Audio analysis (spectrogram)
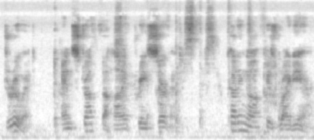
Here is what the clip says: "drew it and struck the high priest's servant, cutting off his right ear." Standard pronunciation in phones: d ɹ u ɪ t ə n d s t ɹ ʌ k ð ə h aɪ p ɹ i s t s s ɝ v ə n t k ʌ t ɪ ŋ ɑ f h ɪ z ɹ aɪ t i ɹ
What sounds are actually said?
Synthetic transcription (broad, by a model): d ɹ u ɪ t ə n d s t ɹ ʌ k ð ə h aɪ p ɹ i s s s ɝ v ə n t k ʌ t ɪ ŋ ɑ f h ɪ z ɹ aɪ t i ɹ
